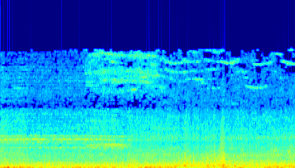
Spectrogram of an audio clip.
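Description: Steady low rumble of road traffic and lorry engines at a highway roadside.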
